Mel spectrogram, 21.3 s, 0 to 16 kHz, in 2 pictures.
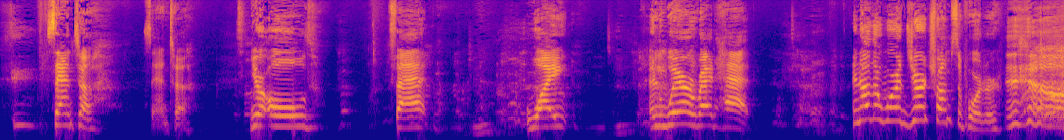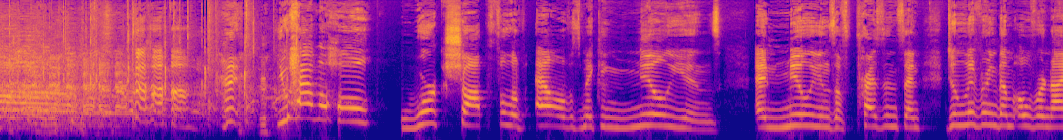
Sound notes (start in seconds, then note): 10.1 laughter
